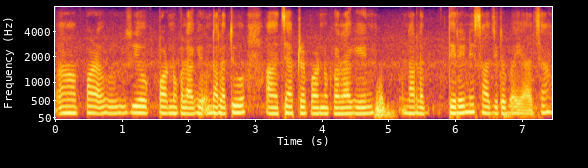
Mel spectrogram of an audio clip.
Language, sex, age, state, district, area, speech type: Nepali, female, 30-45, West Bengal, Jalpaiguri, rural, spontaneous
